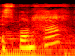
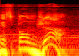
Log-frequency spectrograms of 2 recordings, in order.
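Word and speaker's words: Esponja: Actually, it's pronounced Esponha with an H sound at the end. Really? But we've all been saying Espongja.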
